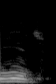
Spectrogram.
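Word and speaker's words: יוד: Second observation that word yud in Hebrew spelled like this and spel pronounced by Yiddish speaking Jews as the yid. That yud word or letter can be pronounced as a yid.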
